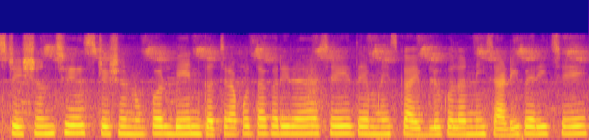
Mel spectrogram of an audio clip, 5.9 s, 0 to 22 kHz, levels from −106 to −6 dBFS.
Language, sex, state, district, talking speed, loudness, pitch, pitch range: Gujarati, female, Gujarat, Gandhinagar, 185 wpm, -15 LUFS, 205 Hz, 200-210 Hz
